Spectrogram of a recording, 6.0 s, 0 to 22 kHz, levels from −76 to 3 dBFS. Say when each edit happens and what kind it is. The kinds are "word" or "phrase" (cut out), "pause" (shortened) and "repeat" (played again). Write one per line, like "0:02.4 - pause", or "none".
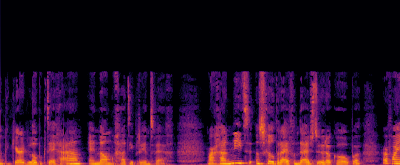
none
